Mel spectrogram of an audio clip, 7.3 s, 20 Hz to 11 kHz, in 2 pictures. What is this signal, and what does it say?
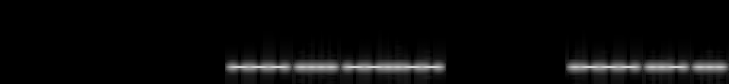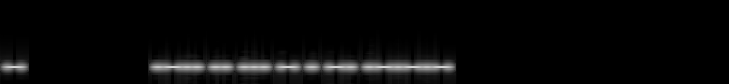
Morse code, heard as a keyed tone, about 50 wpm, 700 Hz. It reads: OH, JUST LISTEN.
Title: 4x Word-Spacing - Sentences from Top 500 Words - 50wpm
